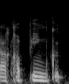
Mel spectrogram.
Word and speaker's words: 赤×ピンク: えー、赤ピンクはですね、あの赤かけるピンクって書いて赤ピンクって読むみたいなんですけど、調べた。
